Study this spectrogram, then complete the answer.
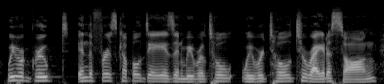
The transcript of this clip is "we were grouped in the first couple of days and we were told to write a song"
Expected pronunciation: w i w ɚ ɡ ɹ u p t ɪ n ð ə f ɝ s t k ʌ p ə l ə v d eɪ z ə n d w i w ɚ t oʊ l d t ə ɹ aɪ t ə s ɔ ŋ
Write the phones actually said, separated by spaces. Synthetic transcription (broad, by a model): w i w ɚ ɡ ɹ u p t ɪ n ð ə f ɝ s t k ʌ p l d eɪ z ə n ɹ w i w ɚ t oʊ l d t ə ɹ aɪ t ə s ɔ ŋ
